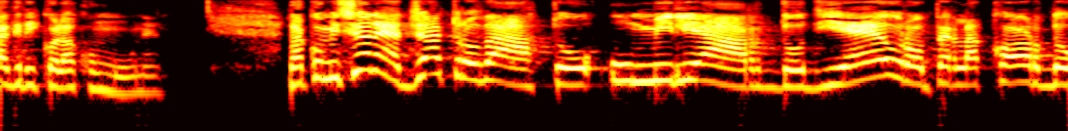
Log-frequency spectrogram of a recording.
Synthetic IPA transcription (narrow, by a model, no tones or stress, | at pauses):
aɡɾiːkolakomuːne | lakomːisːjoːnead͡ʒat̪ːɾovaːt̪oumːiljard̪od̪iɛwɾoperlakːɔrd̪o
